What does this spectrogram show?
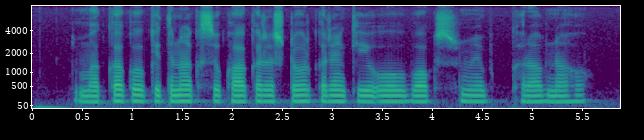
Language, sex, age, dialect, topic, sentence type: Magahi, male, 18-24, Western, agriculture, question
